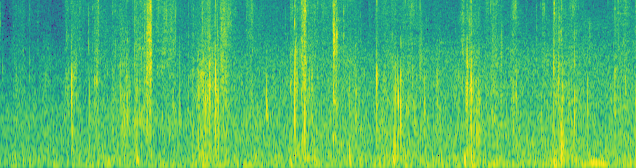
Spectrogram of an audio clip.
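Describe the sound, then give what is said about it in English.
Footsteps walk down a garden path, a faint, steady stream of crunchy, irregular steps with no voices. “So now we are walking down towards the Gothic Temple”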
